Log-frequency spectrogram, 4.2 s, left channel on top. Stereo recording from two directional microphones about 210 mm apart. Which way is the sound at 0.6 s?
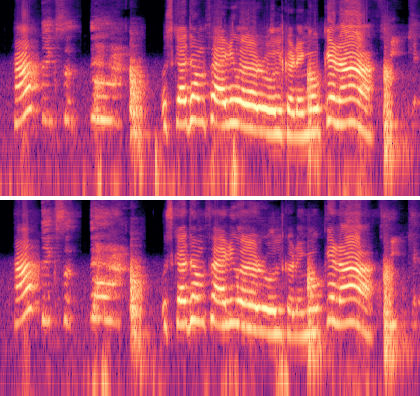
35° right (ahead or behind).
